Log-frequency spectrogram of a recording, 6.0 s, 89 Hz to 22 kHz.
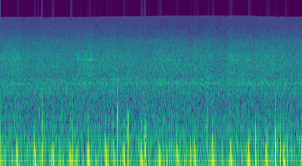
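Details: Regular low thumping heartbeat, second recording attempt, about 80 beats per minute with paired beats over steady background hiss; heartbeat.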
